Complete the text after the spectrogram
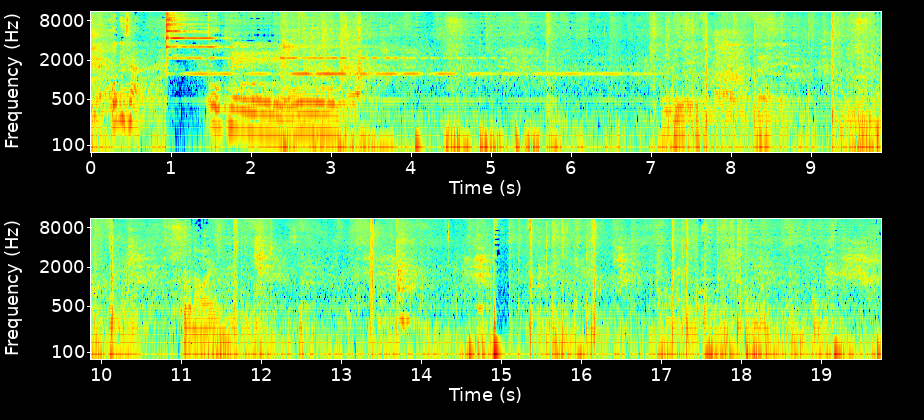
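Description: Boxing gloves thud against padded headgear and gloves.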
